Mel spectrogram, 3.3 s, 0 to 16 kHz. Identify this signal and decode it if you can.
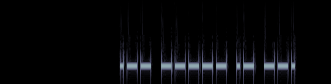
Morse code, heard as a keyed tone, about 34 wpm, 700 Hz. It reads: W0AG
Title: Call Signs - 35wpm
